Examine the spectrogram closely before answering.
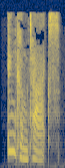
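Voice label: "income tax", British English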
